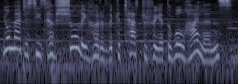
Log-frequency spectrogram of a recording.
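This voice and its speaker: A woman voicing a dignified, earnest queen in a fantasy game cutscene, formal, courteous and deliberate in her speech. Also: a little high, very animated, music in the background. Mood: grave, urgent. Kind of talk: scripted video game cutscene acting.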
